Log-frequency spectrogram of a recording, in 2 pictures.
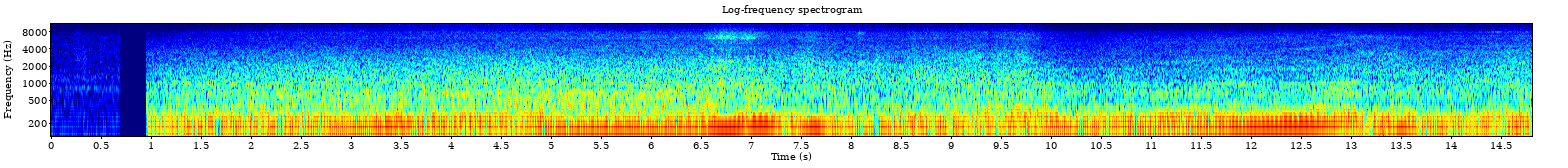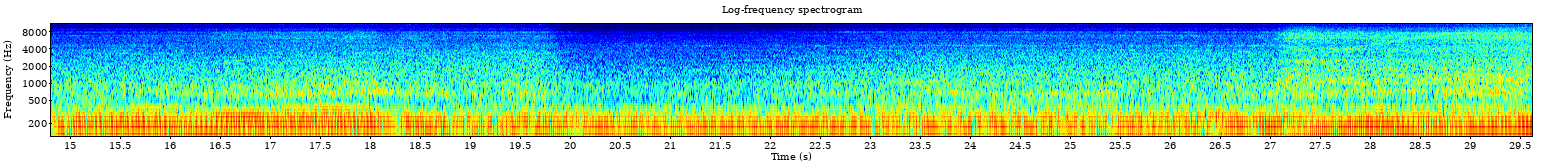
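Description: Fully built BMW S50 straight-six in an E36 running on a chassis dyno: it cuts in about a second in, is revved up and drops back twice, then holds a steady speed and begins to climb again near the end.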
